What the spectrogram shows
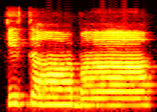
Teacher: you're coming to pause on this word with fathatain and a long vowel alif, you will pause on the long vowel with two counts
